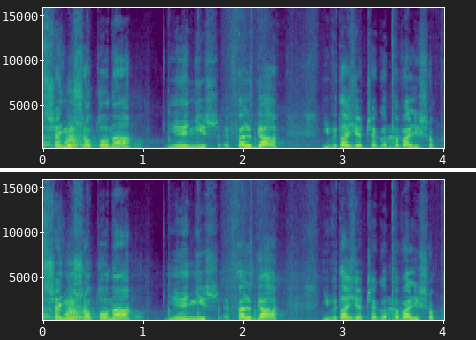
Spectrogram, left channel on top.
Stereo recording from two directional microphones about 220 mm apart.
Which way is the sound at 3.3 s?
Centre (ahead or behind).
